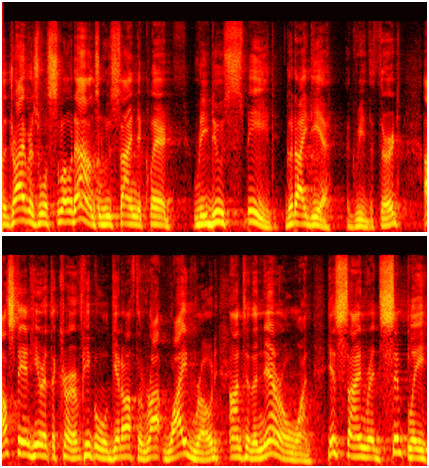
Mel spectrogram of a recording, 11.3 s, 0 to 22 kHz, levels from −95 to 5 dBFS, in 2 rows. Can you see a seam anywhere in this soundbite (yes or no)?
yes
